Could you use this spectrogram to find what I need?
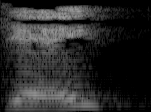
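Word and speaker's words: ge (γῆ): It is not the Greek word ge, from which we get geology, G-E. Only the E is pronounced as a long A.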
